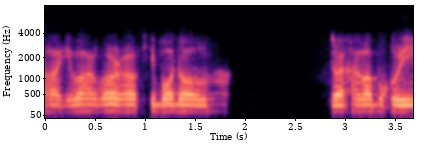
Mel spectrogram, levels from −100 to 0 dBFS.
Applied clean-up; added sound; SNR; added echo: neural mask model Resemble Enhance denoiser.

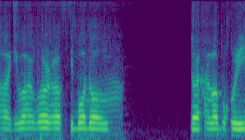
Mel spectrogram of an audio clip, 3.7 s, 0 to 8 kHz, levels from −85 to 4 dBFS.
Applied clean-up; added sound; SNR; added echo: neural mask model RNNoise.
